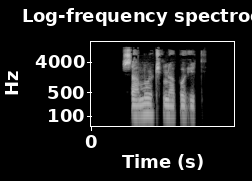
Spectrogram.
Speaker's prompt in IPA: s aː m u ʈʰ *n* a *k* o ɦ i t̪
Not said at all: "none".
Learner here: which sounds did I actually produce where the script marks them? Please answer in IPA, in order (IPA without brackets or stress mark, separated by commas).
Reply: n, p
